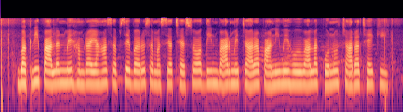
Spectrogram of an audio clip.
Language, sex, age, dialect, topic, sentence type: Maithili, female, 18-24, Angika, agriculture, question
